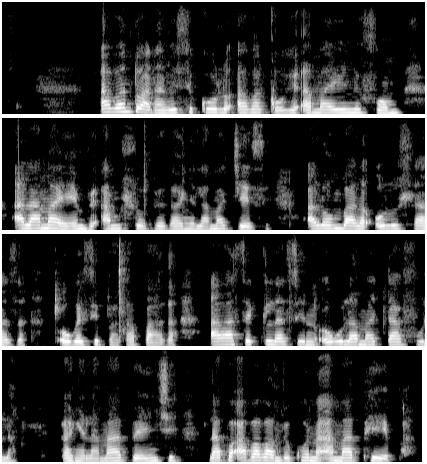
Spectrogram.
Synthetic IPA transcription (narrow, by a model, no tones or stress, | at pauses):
aβantʼwanaβesiɣɔlɔʔaβaɡ͡ǃʱɔɣɛʔamajunifɔma̰lamaɦɛmbʱɛʔam̩ɬɔpʰɛɣaɲɛlamad̥ʒ̥ʱesialom̩βalaʔoluɬaza | ɔɣwesib̥ʱaɣab̥ʱaɣaːβasɛkʼlasiniʔoɣulamatʼafula | ɣaɲɛlamab̥ʱent͡ʃʼilapʰɔʔaβaβambʱɛkʰɔnaːmapʰɛːpʰḁ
